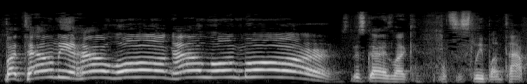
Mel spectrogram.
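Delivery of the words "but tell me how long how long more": high, slow crying wail to heaven; begging heaven through tears, very high and slow; wailing plea. Retold or imitated. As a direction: draw out each word like a sob. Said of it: "And he's crying".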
